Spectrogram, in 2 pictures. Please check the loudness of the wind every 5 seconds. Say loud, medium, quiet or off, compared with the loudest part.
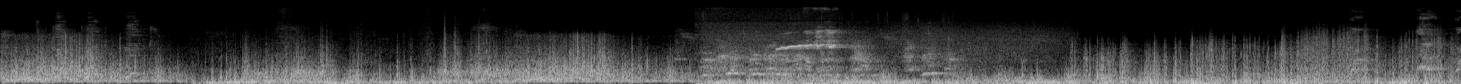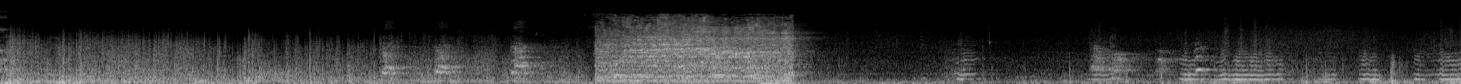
loud, loud, loud, medium, quiet, quiet.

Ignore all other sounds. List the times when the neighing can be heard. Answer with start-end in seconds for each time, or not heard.
7.0-8.4, 20.6-22.6.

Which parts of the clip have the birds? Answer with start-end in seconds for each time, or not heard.
not heard.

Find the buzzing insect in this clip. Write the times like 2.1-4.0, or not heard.
22.9-29.1.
